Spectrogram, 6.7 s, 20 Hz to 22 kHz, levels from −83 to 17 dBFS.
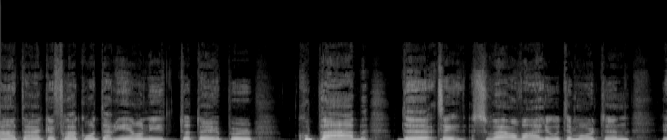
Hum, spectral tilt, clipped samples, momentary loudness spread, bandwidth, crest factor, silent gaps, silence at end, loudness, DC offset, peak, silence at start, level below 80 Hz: none; -6.5 dB/octave; under 0.1%; 6 LU; 13 kHz; 18 dB; none; 0 s; -20 LUFS; under 0.1%; -2 dBFS; 0 s; -44 dBFS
